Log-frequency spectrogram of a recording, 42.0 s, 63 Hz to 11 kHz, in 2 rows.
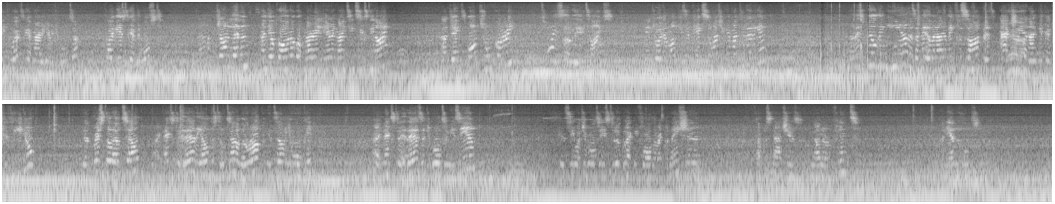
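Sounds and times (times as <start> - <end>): engine and road noise inside vehicle: 0.0 - 42.0
indistinct talking: 8.8 - 21.9.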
